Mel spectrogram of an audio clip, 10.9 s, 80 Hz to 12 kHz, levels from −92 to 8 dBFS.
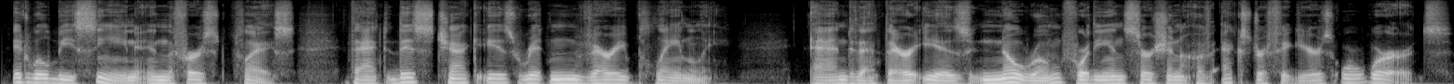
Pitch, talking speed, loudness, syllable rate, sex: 100 Hz, 160 wpm, -18 LUFS, 4.0 syllables/s, male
